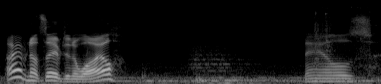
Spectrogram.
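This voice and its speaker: A man doing live gameplay commentary, thinking out loud and often repeating and drawing out his phrases as he muses to himself. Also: medium pitch, big pitch swings, slow, music in the background. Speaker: video game streamer.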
